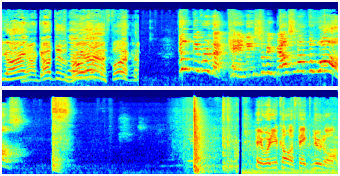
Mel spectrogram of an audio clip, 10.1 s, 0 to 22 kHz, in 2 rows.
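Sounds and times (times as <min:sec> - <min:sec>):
man saying hey: 0:00.0 - 0:02.1
low street rumble: 0:08.7 - 0:10.0.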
